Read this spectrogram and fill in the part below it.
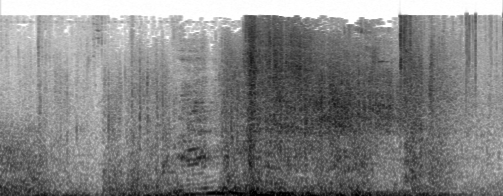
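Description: A dragon breathes a roaring burst of fire.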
